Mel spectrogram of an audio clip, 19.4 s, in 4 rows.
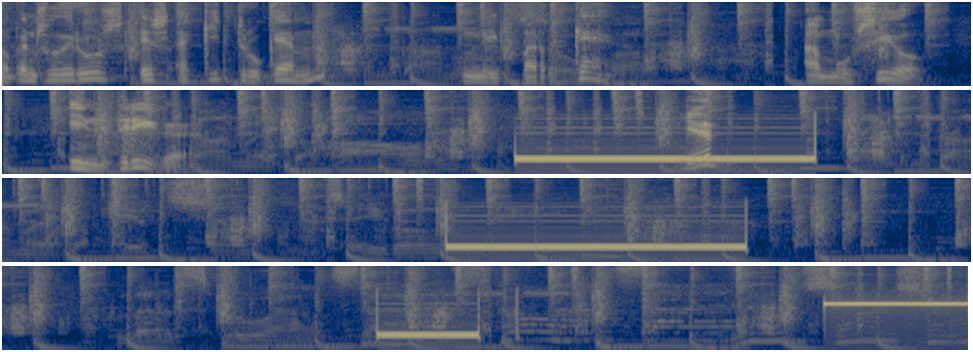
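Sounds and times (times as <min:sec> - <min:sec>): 
speech: 0:00.0 - 0:03.3, 0:04.0 - 0:06.0, 0:08.1 - 0:08.7
fax machine tones on a telephone call: 0:07.4 - 0:08.9, 0:11.9 - 0:13.4, 0:16.4 - 0:17.0, 0:18.7 - 0:19.3.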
